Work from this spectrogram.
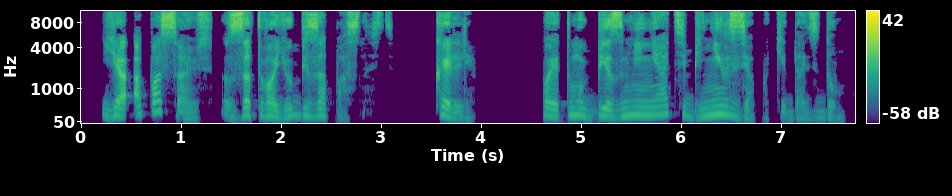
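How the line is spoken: Dragon, through gritted teeth. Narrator (Russian): сквозь зубы процедил дракон

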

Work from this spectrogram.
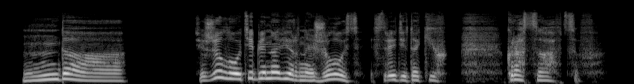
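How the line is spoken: Sighing. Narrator (Russian): вздохнул Цинта

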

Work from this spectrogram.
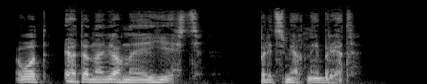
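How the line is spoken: Muttering. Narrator (Russian): пробормотал он

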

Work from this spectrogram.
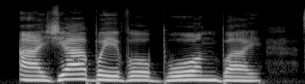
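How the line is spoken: Sweet lisping girl's voice. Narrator (Russian): сказала Аленка Гусенок своим сладким, слегка шепелявым голоском

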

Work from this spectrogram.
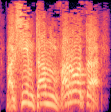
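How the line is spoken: Shouted right into ear. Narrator (Russian): крикнул Юрьев в самое ухо подростку

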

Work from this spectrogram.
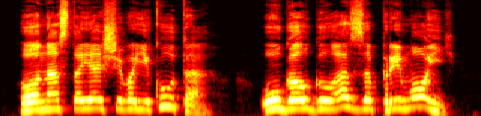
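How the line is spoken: Mischievous yell. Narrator (Russian): заорал кто-то озорным голосом

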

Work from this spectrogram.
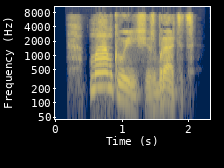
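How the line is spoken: Mocking question. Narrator (Russian): насмешливо поинтересовался Владимир

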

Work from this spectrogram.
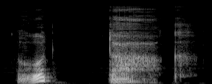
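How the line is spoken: Disappointed drawl. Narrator (Russian): разочарованно протянул Степлтон

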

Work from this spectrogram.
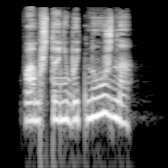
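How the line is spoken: Whisper. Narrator (Russian): прошептала я

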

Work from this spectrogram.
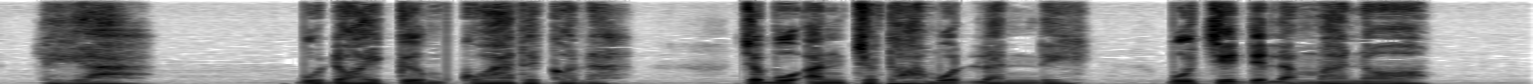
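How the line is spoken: Old woman whispering. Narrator (Vietnamese): bà cụ Miền đột nhiên hồi tỉnh, bà cụ thì thào

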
